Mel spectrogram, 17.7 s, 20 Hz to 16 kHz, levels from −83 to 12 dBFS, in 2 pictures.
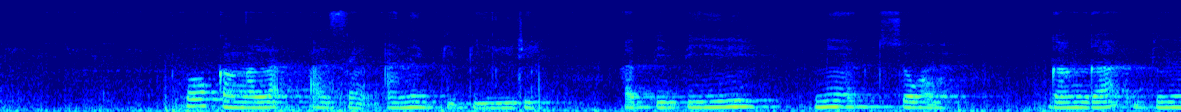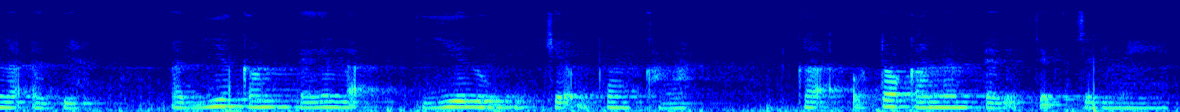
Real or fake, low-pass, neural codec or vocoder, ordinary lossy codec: real; 10.8 kHz; none; AAC, 48 kbps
